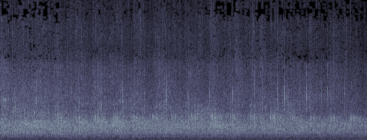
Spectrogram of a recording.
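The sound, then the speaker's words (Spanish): An audience applauds the Lord loudly and steadily, a dense wash of many hands clapping at once that holds its level for the full few seconds with no voices standing out. “Dale fuerte el aplauso al Señor que lo merece, hermanos, Gloria a Dios.”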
